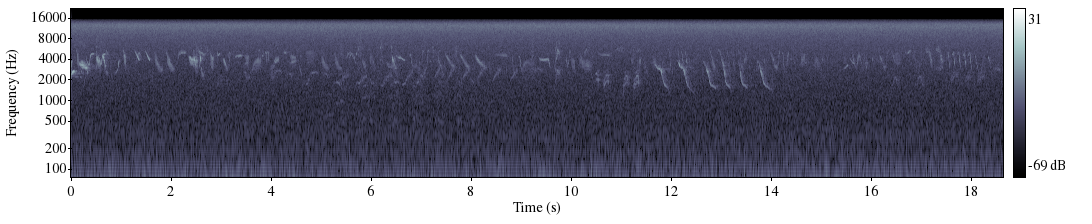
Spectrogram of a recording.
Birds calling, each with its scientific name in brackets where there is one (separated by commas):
Eurasian Skylark (Alauda arvensis), Red-billed Leiothrix (Leiothrix lutea)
